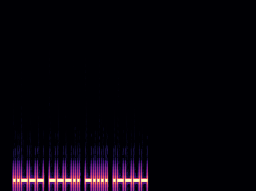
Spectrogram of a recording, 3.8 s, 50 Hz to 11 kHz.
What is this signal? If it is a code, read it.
Morse code, heard as a keyed tone, about 40 wpm, 700 Hz. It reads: 2861
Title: Numbers - 4-Digit 40wpm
